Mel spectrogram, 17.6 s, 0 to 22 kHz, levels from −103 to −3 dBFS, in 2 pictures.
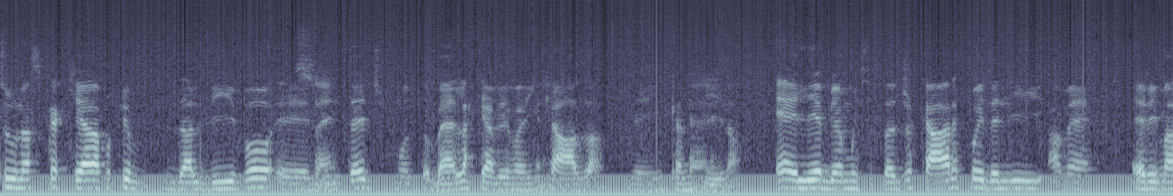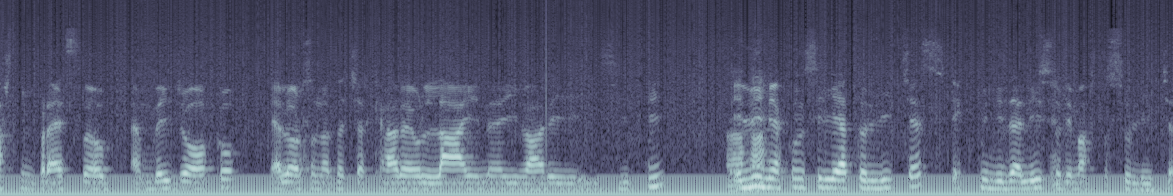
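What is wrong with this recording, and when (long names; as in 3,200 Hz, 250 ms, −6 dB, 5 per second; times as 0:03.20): surface crackle 580 per second −33 dBFS
mains hum 50 Hz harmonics 8 −30 dBFS
0:01.49–0:01.50: drop-out 9.1 ms
0:04.92: click −13 dBFS
0:08.12: click −14 dBFS
0:12.89: click −13 dBFS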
